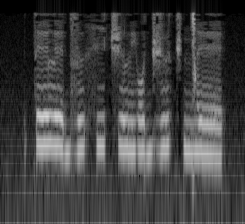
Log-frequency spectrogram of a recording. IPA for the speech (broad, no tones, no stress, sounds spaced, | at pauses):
t e l e d͡z ɨ x i t͡ʃ ɨ l j o d͡ʒ ʉ t͡ʃ ŋ͡ǀ e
